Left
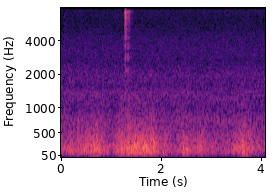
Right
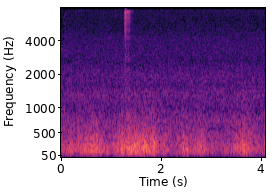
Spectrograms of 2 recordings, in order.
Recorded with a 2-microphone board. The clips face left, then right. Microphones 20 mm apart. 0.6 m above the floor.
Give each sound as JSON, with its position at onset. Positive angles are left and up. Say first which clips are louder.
{"t": 1.3, "sound": "keys jangling", "louder": "left 2 dB", "side_deg": 50}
